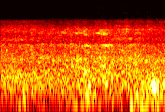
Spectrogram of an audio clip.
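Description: Steady wash of sea surf breaking on rocks, an even rushing noise with no distinct events.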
